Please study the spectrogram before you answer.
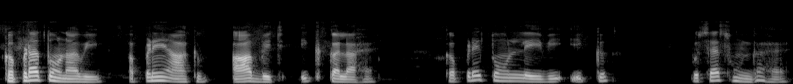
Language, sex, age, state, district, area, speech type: Punjabi, male, 18-30, Punjab, Hoshiarpur, urban, spontaneous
